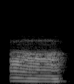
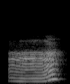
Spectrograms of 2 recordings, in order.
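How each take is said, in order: First: The syllable is said with a low tone. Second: The syllable is said with a rising tone. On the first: "With tone mark one, the tone is low" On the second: "With tone mark four, the tone is rising"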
